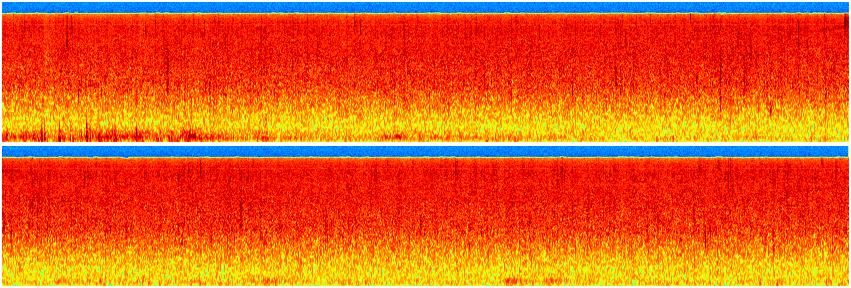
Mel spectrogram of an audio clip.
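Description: Steady rain falling on forest leaves, with a low rumble in the first couple of seconds.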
